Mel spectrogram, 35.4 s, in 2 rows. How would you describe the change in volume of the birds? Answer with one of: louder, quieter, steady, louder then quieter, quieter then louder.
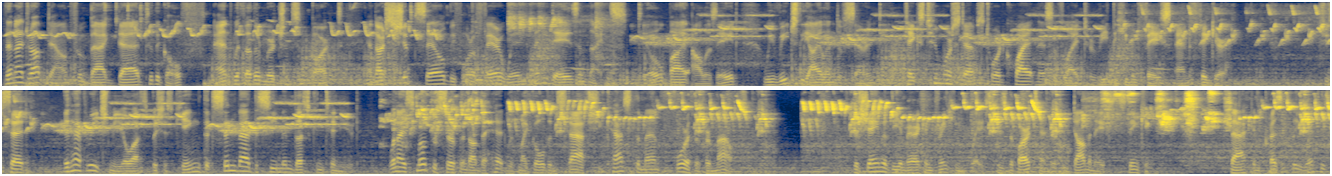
louder.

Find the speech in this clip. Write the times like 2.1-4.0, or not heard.
0.0-16.4, 17.6-27.6, 29.1-33.1, 34.0-35.3.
